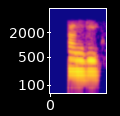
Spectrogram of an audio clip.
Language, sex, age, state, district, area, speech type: Punjabi, female, 30-45, Punjab, Muktsar, urban, conversation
